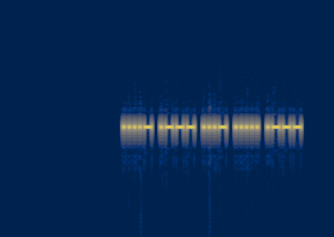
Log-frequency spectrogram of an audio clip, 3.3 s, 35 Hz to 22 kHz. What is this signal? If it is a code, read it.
Morse code, heard as a keyed tone, about 43 wpm, 700 Hz. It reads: 4JV5J
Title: Five Challenging Letter-Number Combinations 45wpm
